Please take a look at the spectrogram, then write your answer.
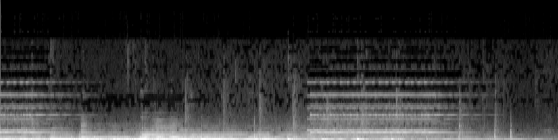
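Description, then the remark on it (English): A mother's phone rings with a steady, tonal melodic ringtone, fairly loud, playing continuously over a low sustained hum with no voices. “Mom's phone rings.”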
